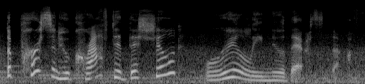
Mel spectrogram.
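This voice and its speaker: Casting: bubbly little girl adventurer for an anime game; very high pitch, unhurried delivery. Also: very animated, over music. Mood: impressed. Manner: eager, exclamatory.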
